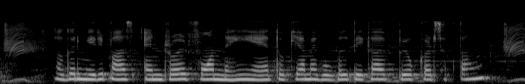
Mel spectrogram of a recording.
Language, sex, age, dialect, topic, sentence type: Hindi, female, 25-30, Marwari Dhudhari, banking, question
